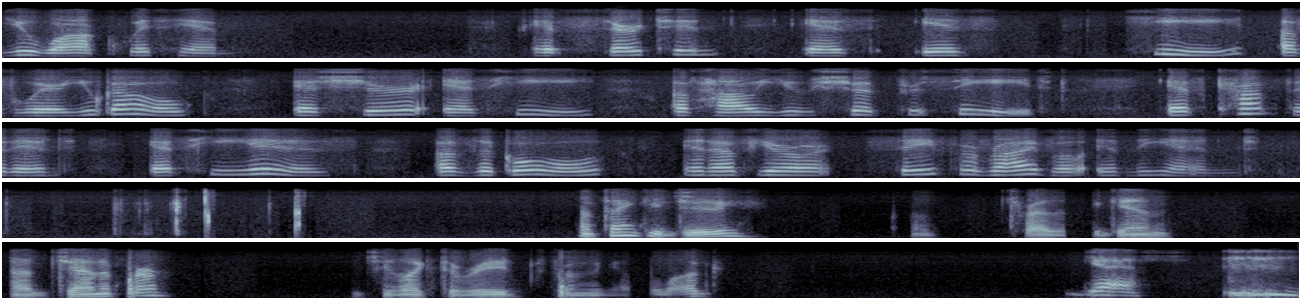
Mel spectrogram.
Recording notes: ACIM Daily Conference Call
